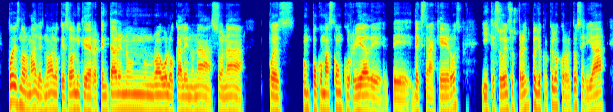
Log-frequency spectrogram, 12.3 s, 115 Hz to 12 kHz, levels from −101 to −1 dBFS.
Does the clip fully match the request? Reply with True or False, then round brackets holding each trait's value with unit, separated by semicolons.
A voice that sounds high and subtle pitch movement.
False (120 Hz; 2.3 semitones)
